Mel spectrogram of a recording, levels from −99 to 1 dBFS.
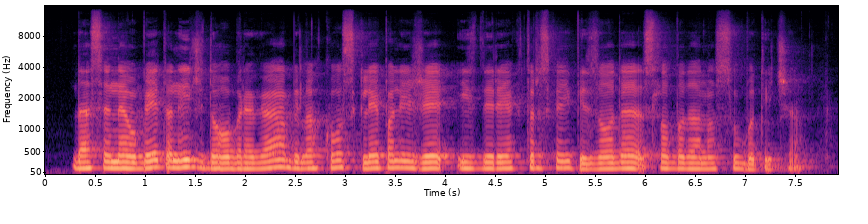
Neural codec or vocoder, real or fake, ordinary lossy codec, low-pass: vocoder, 44.1 kHz, 128 mel bands, Pupu-Vocoder; fake; none; 14.4 kHz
